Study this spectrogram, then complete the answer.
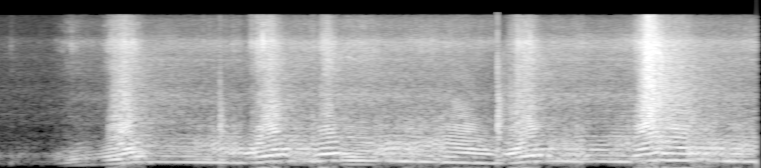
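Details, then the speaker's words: Straight-piped Honda after new sway bar bushings were installed: sharp throttle blips rise and fall cleanly over a loud open exhaust, with no rattle or buzz as revs drop; exhaust normal. "oh I'll give it a couple blips to the throttle and see if it rattles"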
